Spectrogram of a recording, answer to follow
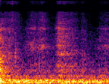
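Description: Faint heavy breathing from exertion during clean and presses, over a low steady hum.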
